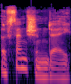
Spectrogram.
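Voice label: "ascension-day", British English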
